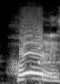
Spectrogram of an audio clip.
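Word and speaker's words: whole: before बोलते हैं before होली से होल पड़ेगा डब्लू साइलेंट होता है कि लिखते जरूर है खोया ने पूरे ऑफ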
